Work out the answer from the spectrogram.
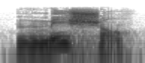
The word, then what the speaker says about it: méchant: Méchant. Final T not pronounced. Then C-H, ch, chant, méchant.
